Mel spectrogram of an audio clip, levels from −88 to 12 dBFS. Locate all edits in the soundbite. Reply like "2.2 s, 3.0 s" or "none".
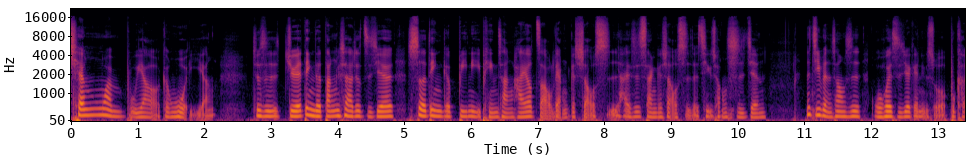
none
